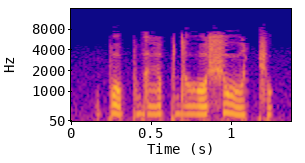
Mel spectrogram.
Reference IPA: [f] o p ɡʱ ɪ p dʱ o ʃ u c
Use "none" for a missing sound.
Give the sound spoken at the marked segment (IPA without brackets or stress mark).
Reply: p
